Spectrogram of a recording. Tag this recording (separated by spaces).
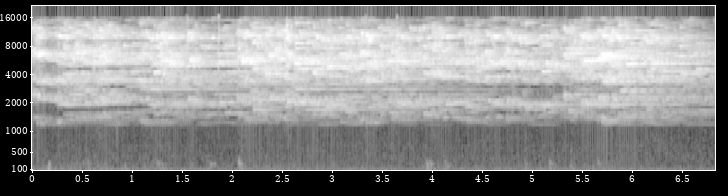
chimes glissando orchestral percussion wind-chimes windchimes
